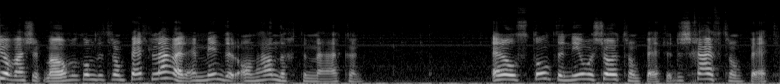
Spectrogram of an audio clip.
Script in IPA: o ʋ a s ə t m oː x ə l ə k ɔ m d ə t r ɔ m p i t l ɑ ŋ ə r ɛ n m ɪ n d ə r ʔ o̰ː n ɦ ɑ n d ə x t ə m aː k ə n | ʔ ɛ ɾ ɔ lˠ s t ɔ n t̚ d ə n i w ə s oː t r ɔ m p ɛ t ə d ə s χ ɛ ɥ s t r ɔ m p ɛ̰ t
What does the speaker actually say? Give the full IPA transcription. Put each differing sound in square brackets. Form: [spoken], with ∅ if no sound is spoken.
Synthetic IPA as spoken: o ʋ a s ə t m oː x ə l ə k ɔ m d ə t r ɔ m p [ɛ] t l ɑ ŋ ə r ɛ n m ɪ n d ə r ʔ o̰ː n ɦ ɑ n d ə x t ə m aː k ə n | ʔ ɛ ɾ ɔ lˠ s t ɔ n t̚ d ə n i w ə s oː t r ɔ m p ɛ t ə d ə s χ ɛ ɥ [f] t r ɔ m p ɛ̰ t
